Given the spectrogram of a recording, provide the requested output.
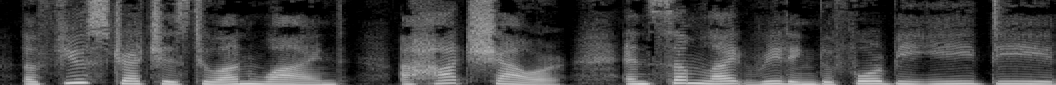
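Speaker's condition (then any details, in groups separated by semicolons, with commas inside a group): No condition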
